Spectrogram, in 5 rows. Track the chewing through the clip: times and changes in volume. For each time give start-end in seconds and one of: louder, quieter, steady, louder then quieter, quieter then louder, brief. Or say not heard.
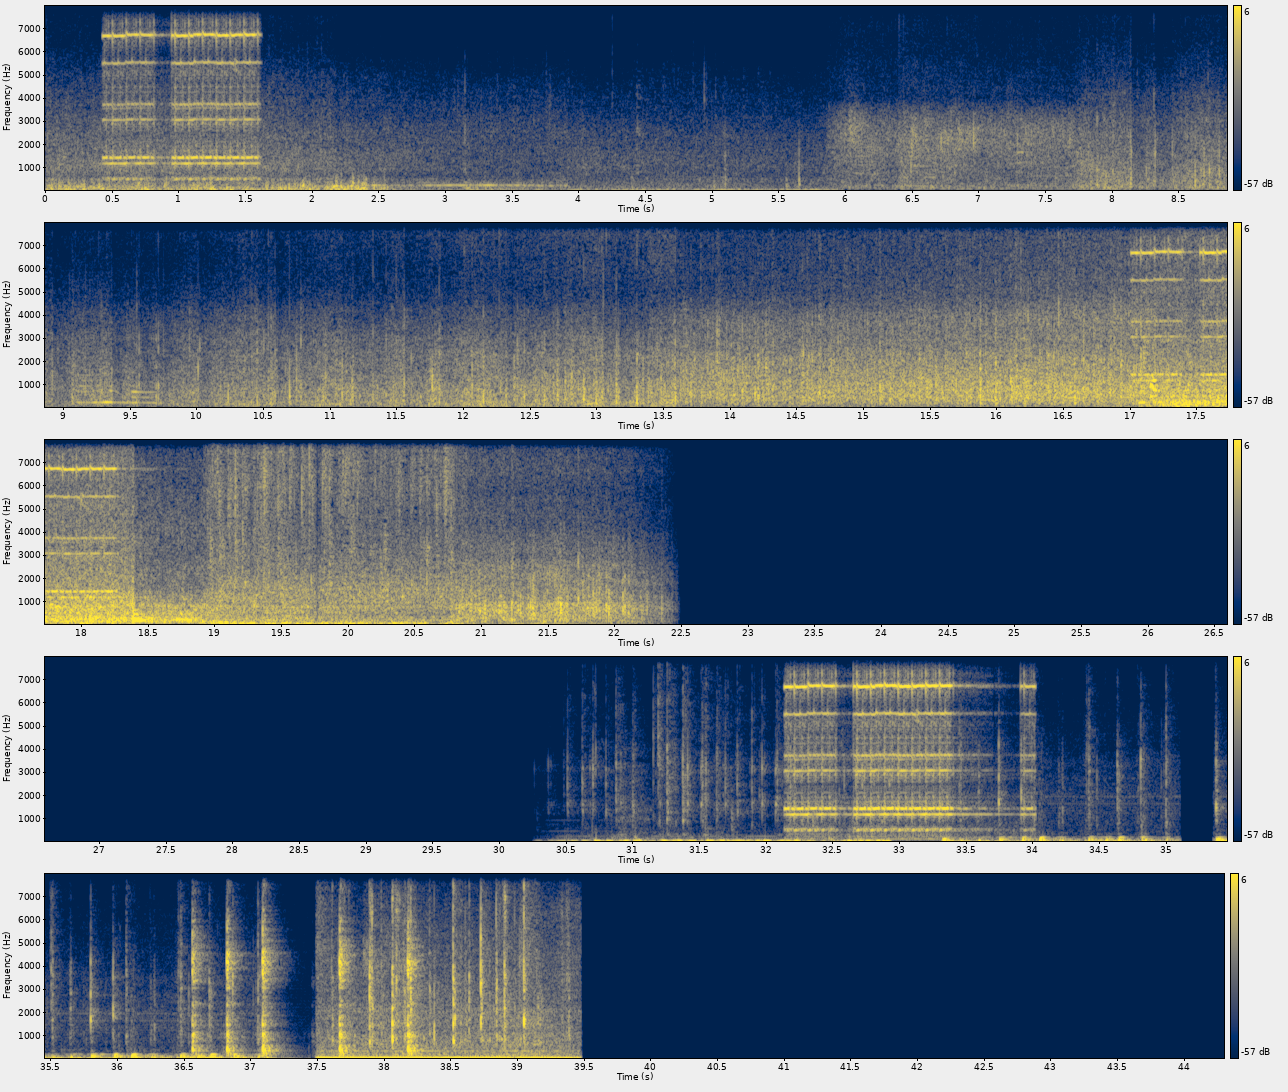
not heard.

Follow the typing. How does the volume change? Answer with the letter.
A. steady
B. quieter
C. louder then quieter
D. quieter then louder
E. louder
E.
